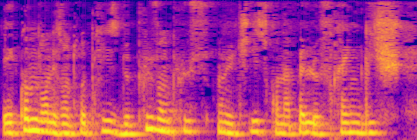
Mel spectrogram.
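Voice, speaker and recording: A woman's voice: deep voice, brisk, dark tone. A middle-aged woman from France answers interview questions about her work, earnest and hesitant, with many filler sounds. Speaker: founder of a social work business.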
